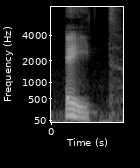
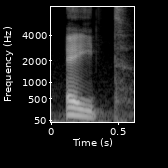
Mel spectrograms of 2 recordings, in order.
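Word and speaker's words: ate: el pass participó y ten cuidado con este verbo que se escribe en una forma pero ya sabéis que se pronuncia de otra to eat ac el pasado eight y el pass participó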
